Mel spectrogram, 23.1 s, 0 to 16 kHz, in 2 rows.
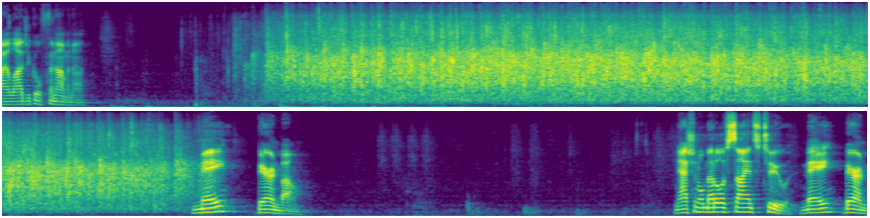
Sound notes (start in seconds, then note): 6.3 applause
